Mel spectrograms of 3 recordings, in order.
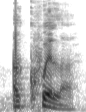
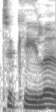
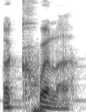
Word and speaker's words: Aquila: or Aquila but it's Aquila Aquila yeah so that the Q is pronounced as AZ we usually pronounced cues as a quoi and it's illa as in vanilla chinchilla move it on a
